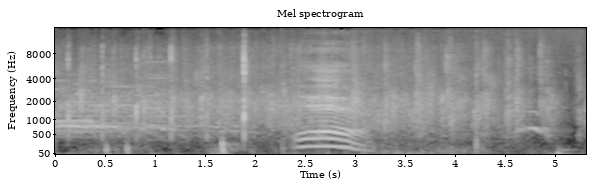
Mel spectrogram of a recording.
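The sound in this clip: Audience applause at a live comedy show as a comedian is called to the stage, with steady clapping and crowd noise running under a host's voice.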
